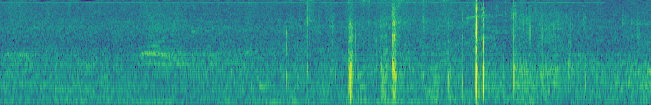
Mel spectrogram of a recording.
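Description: Faint ground ambience with a few footfalls as the bowler runs in to the crease, then a single sharp crack of cricket bat on ball a little after three seconds in as the batsman drives the delivery.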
